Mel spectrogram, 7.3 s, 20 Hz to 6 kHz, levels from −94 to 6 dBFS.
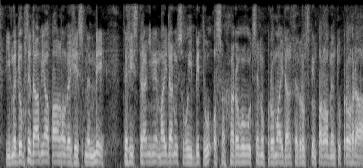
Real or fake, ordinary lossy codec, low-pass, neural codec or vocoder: fake; none; 5.4 kHz; vocoder, 44.1 kHz, 128 mel bands, Pupu-Vocoder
